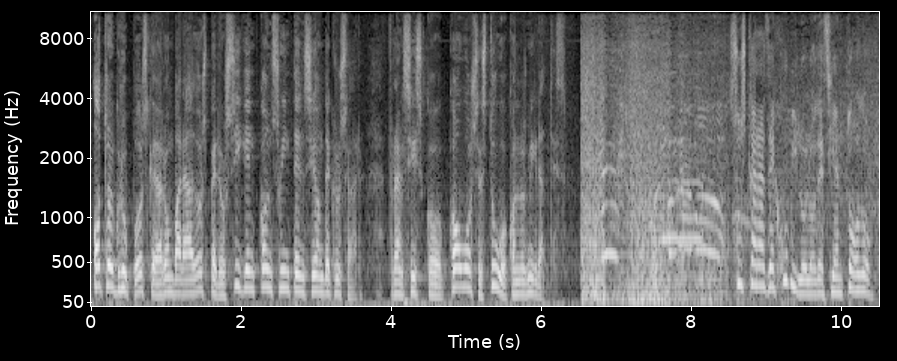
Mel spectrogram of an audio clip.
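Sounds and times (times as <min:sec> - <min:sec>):
speech: 0:00.0 - 0:06.8, 0:08.6 - 0:10.5
people splashing into river water: 0:06.5 - 0:09.3
moving river water churning: 0:06.5 - 0:10.5
people shouting excitedly: 0:06.7 - 0:08.7.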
